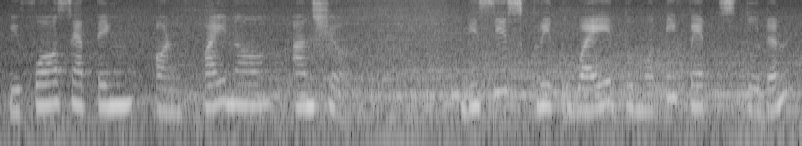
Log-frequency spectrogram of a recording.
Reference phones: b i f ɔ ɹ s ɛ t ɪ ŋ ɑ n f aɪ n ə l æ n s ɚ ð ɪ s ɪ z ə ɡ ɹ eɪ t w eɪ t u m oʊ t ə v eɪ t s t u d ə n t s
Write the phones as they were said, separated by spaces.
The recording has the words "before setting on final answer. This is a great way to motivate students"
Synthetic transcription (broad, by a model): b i f ɔ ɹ s ɛ t ɪ ŋ ɑ n f aɪ n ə l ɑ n ʃ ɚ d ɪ s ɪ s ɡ ɹ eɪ t w eɪ t u m oʊ t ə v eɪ t s t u d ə n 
